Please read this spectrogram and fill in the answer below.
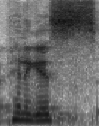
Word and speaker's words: Pinigis: We have Andrea here, Andrea Pinigis. Wait, I said it wrong now on air. You said I did. right. Okay. You said it right.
